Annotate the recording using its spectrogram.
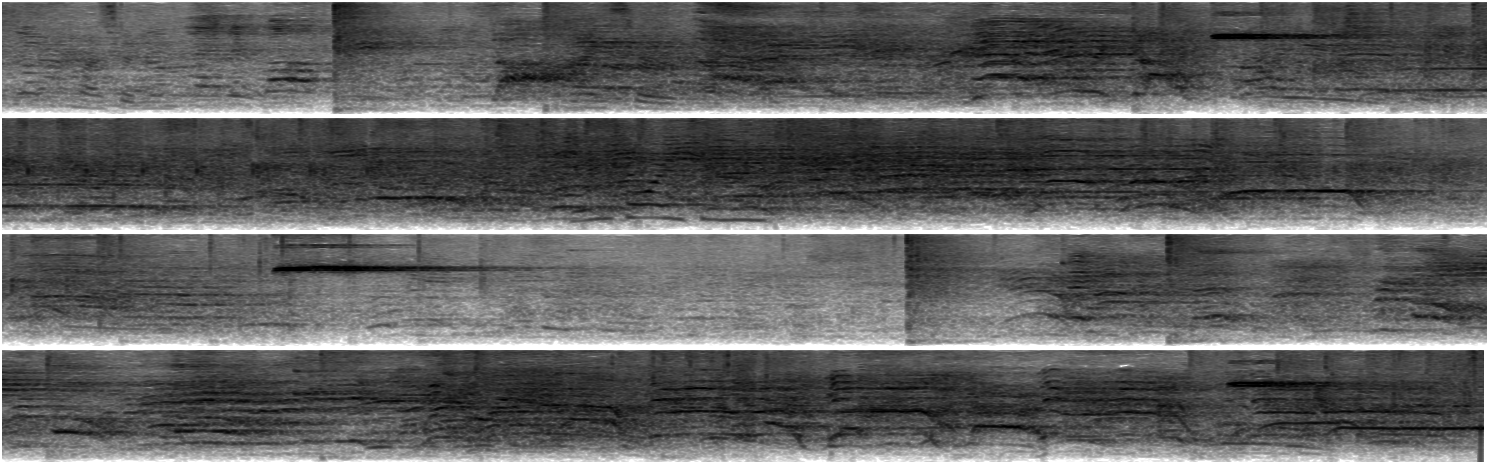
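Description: A crowd of young women and spectators shouts and cheers loudly in a large echoing hall.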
